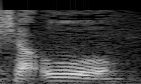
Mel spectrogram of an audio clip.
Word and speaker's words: Shaul: His real name was Shaul, and Shaul was a bit of a problem to Greek speakers, that they had a hard time pronouncing that. First of all, there was no consonant in Greek, so that's how we get Saul.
